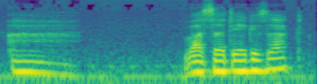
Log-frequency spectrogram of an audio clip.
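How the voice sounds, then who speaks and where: Eine Schauspielerin mittleren Alters spielt in einem Hörspiel der Siebziger eine stolze, herrische Marchesa, mit tiefer, rauer Stimme und theatralischem Nachdruck. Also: female voice, sits low, steady tone, measured pace, mellow, slightly rough. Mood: questioning. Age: middle-aged. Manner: theatrical, emphatic, haughty. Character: proud, middle-aged marchesa, insistent and imperious. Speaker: radio drama actor. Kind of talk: 1970s radio drama acting.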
